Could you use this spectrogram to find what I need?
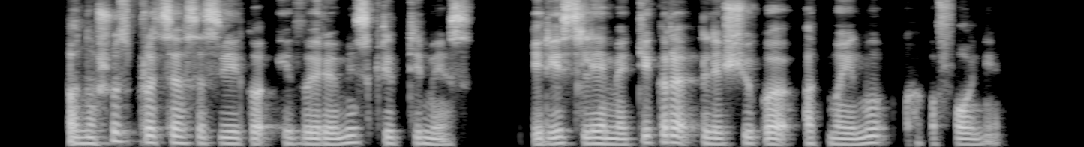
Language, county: Lithuanian, Vilnius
